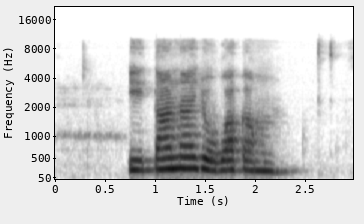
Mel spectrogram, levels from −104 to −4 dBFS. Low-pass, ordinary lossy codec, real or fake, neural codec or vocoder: 9.9 kHz; Opus, 24 kbps; fake; vocoder, 22.05 kHz, 80 mel bands, Vocos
